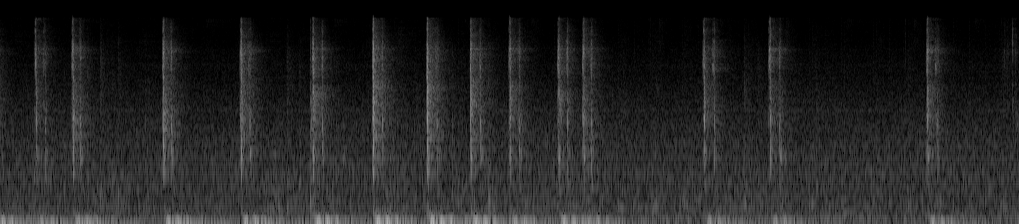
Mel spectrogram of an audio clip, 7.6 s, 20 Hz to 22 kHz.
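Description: Computer keyboard keys clicking during a keyboard check while testing a 6502 retro game, including the spacebar: about twenty sharp, close clicks in irregular bursts and pauses over a low background hum, with no speech.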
